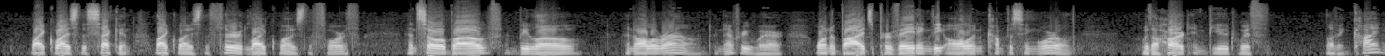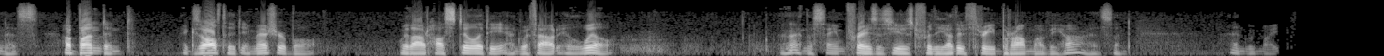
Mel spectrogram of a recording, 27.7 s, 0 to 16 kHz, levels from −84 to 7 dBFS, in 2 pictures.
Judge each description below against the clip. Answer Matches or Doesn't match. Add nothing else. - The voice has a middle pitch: Doesn't match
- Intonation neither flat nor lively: Doesn't match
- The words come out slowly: Matches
